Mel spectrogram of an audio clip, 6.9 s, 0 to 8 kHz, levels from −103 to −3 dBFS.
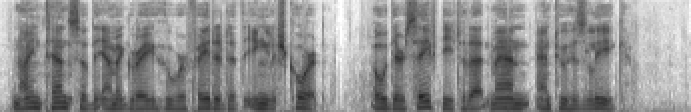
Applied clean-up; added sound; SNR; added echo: neural separator model SepFormer DNS4.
